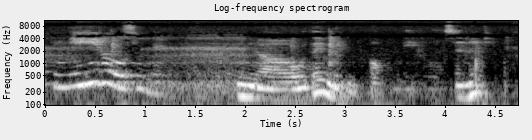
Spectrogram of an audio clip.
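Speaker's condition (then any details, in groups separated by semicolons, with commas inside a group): No condition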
